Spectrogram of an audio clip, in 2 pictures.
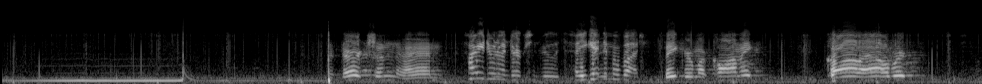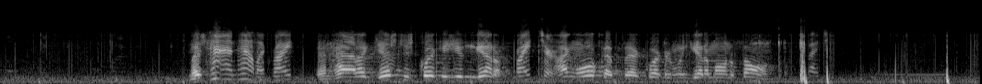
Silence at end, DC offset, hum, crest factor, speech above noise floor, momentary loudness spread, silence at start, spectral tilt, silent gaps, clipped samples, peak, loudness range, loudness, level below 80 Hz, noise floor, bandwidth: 0.05 s; under 0.1%; none; 20 dB; 22 dB; 23 LU; 0 s; -7 dB/octave; none; under 0.1%; -6 dBFS; 5 LU; -26 LUFS; -50 dBFS; -47 dBFS; 10 kHz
